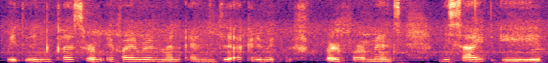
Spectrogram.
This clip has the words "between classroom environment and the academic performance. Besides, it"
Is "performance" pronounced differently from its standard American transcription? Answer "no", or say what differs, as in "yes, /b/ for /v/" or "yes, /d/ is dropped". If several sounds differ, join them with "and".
no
